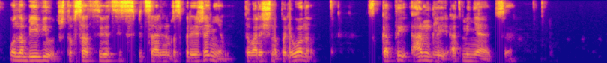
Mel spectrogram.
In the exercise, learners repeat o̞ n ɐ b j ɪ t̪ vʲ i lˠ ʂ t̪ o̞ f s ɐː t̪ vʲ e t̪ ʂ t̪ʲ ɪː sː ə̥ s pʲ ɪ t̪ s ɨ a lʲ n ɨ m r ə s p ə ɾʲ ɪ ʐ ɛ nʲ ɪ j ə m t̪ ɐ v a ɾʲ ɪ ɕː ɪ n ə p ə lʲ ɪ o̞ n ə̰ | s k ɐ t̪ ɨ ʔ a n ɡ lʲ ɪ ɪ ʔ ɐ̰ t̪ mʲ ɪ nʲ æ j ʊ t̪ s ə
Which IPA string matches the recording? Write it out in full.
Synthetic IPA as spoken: o̞ n ɐ b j ɪ vʲ i lˠ ʂ t̪ o̞ f s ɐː t̪ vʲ e t̪ s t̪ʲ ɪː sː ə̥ s pʲ ɪ t̪ s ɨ a lʲ n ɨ m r ə s p ə ɾʲ ɪ ʐ ɛ nʲ ɪ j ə m t̪ ɐ v a ɾʲ ɪ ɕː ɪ n ə p ə lʲ ɪ o̞ n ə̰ | s k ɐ t̪ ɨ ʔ a n ɡ lʲ ɪ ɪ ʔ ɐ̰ t̪ mʲ ɪ nʲ æ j ʊ t̪ s ə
